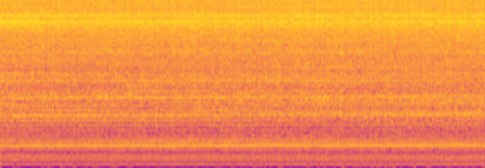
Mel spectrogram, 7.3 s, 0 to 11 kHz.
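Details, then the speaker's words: Old VW MK2 diesel, first start after fitting new fuel return lines. The accelerator did nothing, so the engine ticks over steadily at a fixed low speed with no rise, idling on lift-pump fuel pressure alone. "what did we learn here we learned that our accelerator this guy was literally doing nothing this is our our our accelerator and it was literally idling which you heard just now was idling off of the lift pump itself"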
